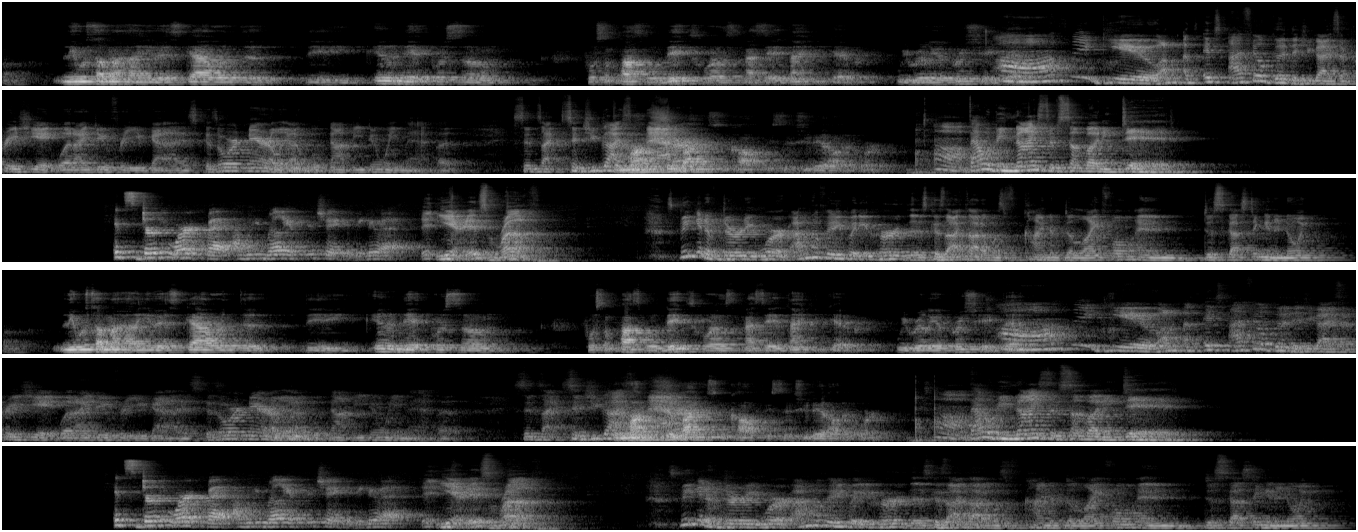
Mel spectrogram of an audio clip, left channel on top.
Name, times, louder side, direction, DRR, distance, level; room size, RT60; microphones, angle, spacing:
voice 1, 0.5-2.6 3.0-5.0 5.8-8.6 8.9-10.2 12.7-13.0 16.2-16.5 19.6-22.3, right 1 dB, 65° right, 1 dB, 0.6 m, -26 dB
voice 2, 9.9-18.0 18.7-20.5 22.8-25.3 31.3-32.5 33.5-40.1, left 2 dB, 80° left, 1 dB, 0.6 m, -29 dB
voice 3, 28.2-31.1, left 1 dB, 5° left, 1 dB, 0.3 m, -26 dB
4.0 x 3.1 x 3.0 m, 1.2 s
head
